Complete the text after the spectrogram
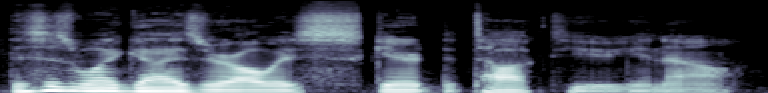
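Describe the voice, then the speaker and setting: Casting: male actor for a bashful young tsundere love interest, low-pitched, stammering, close and dry, for boyfriend roleplay audio. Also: sing-song, brisk, darkish tone, no echo. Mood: flustered protest. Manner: stammering, bashful, easily embarrassed. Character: flustered, defensive tsundere younger man, secretly smitten with his friend. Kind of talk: intimate boyfriend ASMR roleplay.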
